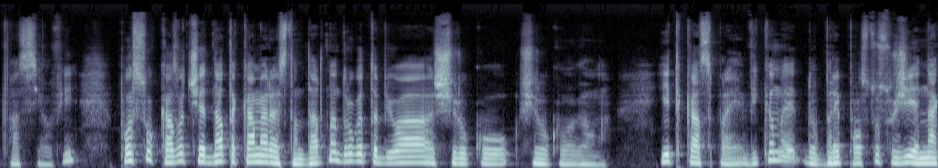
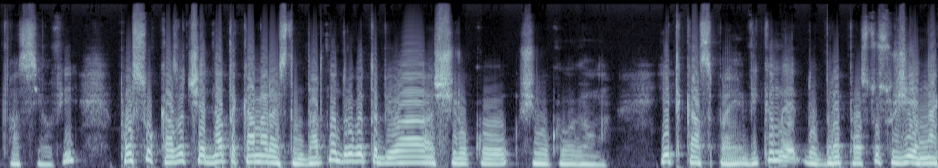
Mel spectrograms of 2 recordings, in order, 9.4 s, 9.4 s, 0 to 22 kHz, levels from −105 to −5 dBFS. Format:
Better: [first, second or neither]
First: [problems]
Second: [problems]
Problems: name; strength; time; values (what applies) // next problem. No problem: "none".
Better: first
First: none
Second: distortion; heavy; 6 dB below the speech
